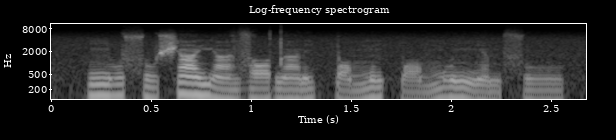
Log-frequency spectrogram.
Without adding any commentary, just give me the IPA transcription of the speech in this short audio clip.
ɲ u˧ s u˨ ʃ ã˦ j ã˨ z ɔ˧ d ã˧ ɾ i˦ k͡p ɔ˨ m ũ˦ k͡p ɔ˨ m u˦ ɲ ɛ̃˨ m s u˧

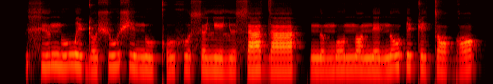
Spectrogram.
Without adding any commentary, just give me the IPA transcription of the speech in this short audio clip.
xʲ ɵ n̪ u w i ɖ o ʃ u ʃ i n̪ u kʼ u x u s ɵ lʲ e lʲ u s a d a | n̪ ɵ m o n̪ ɔ n e n o ʔ i ʈ i t ɔ ɡ ɔ

